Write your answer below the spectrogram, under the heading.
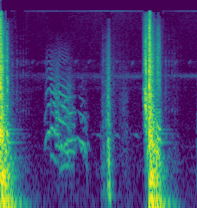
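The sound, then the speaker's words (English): Rabbits thrown against a window make three dull, heavy thumps, the last the loudest, with a brief squeaky warble between the first two. “The buck is outside throwing rabbits at the window.”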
